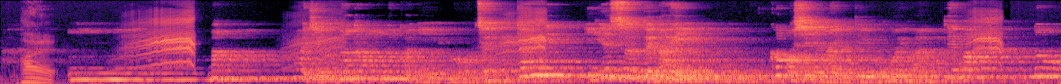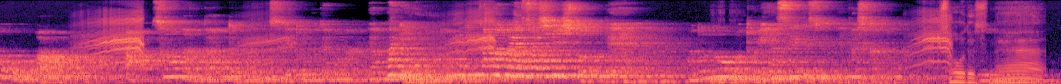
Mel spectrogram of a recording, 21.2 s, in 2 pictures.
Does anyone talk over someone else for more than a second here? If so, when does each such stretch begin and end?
none

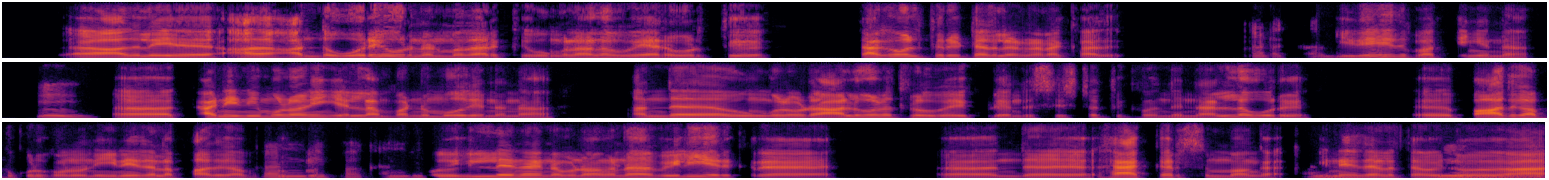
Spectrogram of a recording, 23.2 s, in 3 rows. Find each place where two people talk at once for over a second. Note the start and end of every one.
none

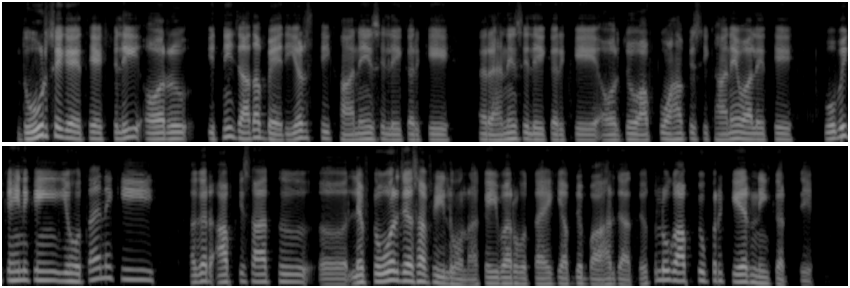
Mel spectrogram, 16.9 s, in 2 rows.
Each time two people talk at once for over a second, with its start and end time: none

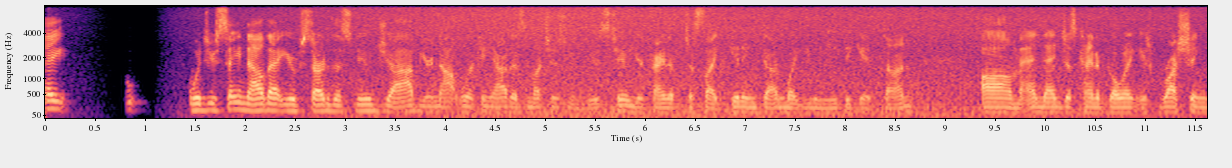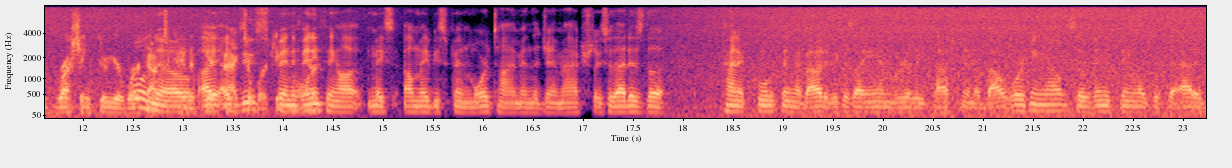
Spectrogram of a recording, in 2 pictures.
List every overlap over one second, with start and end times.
12.5-14.4

